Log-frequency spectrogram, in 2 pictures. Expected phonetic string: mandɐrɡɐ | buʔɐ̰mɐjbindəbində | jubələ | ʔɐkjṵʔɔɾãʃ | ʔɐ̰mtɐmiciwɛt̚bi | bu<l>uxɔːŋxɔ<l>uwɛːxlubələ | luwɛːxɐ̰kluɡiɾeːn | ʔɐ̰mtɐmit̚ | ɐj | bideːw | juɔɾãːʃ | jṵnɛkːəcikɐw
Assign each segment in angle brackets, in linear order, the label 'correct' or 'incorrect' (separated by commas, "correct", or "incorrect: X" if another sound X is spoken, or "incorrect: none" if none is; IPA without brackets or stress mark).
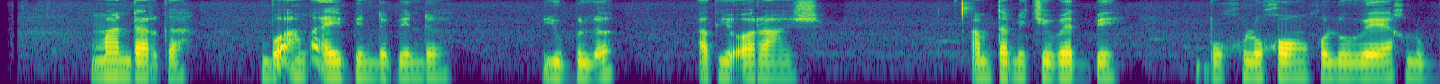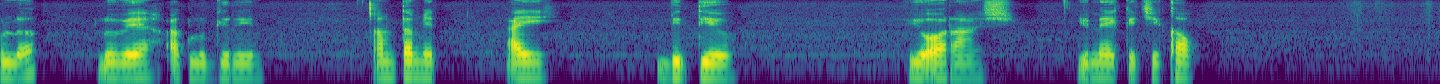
correct, correct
